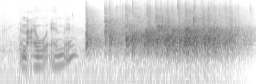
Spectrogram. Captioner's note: applause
